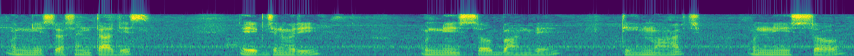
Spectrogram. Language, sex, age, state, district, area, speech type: Urdu, male, 18-30, Uttar Pradesh, Saharanpur, urban, spontaneous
